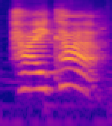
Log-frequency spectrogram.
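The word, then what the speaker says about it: היכל: with the letter Hey, which is pronounced as H. Haikal.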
